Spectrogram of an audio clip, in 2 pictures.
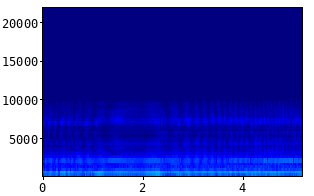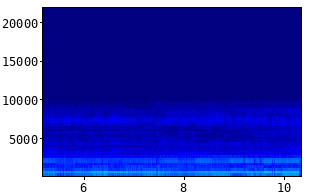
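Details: Fuel injectors on a test bench at maximum rate, up to 20,000 rpm: continuous high buzzing with steady fast pulsing, even and unbroken; injectors cycling cleanly, nothing abnormal.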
